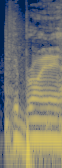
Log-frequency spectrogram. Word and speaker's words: De Bruyne: De Bruyne, how you say it? Redheaded guy. – Mm-hmm. That's right.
